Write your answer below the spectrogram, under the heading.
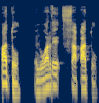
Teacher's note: un proceso de simplificación de habla, comerse una sílaba, a poner a, pato en lugar de zapato, comerse una sílaba entera, comerse el ataque eh, silábico, comerse el inicio de la sílaba, lo mismo, eh, a, pato en lugar de zapato.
